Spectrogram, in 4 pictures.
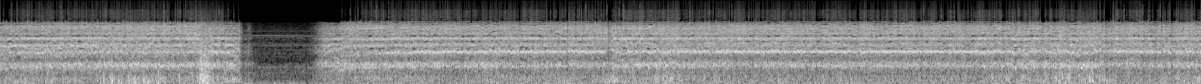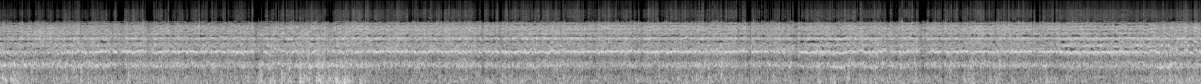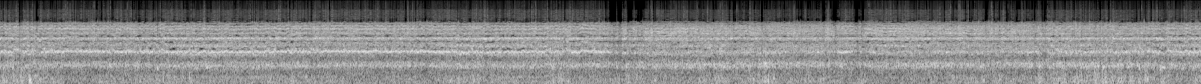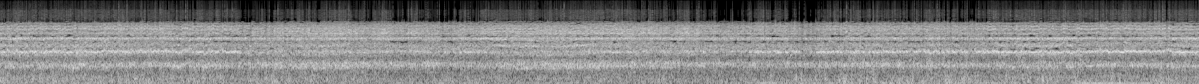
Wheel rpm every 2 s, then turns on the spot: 190, 120, 230, 230, 230, 230, 230, 240, 230, 230, 230, 220, 220, 220, 220, 220, 230, 230, 220, 230, 220, 230, 230, 220.
none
